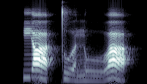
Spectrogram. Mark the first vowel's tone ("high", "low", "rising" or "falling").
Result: falling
